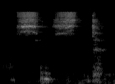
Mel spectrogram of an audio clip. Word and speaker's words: processed: Sounds like a T as in Tom.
